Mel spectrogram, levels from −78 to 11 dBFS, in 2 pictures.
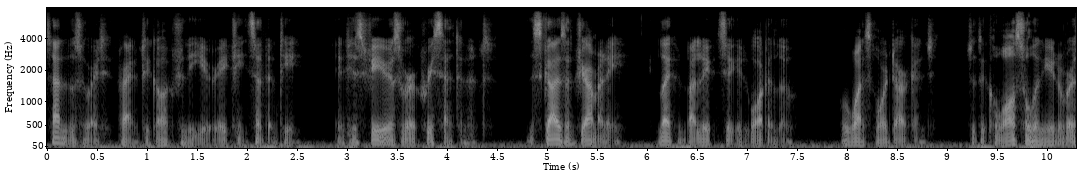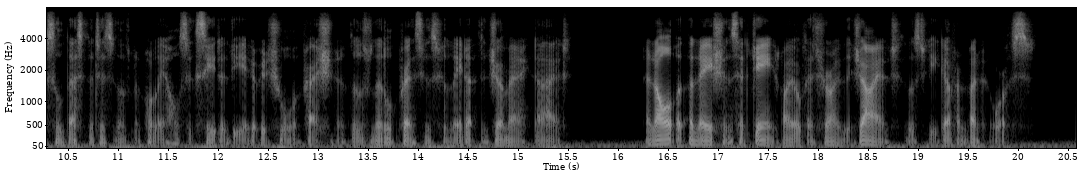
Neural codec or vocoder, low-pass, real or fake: autoencoder, 22.05 kHz, a latent of 192 numbers a frame, VITS, trained on many speakers; 7.2 kHz; fake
